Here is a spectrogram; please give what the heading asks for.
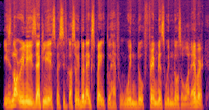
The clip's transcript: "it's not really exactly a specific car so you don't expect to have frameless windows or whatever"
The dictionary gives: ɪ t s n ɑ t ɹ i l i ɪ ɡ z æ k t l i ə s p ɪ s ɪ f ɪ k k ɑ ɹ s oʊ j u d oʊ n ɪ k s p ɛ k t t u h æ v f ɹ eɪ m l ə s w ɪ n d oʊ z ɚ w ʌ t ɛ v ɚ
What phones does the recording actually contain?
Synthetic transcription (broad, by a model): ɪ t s n ɑ t ɹ i l i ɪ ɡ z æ k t l i ə s p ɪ s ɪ f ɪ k k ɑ l s oʊ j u d oʊ n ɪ k s p ɛ k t t u h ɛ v f ɹ eɪ m l ə s w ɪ n d oʊ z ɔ w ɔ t ɛ v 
